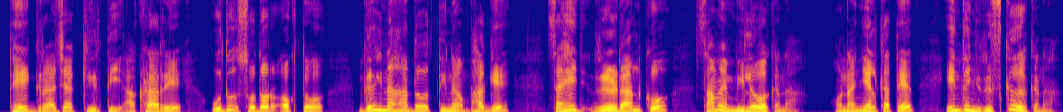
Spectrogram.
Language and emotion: Santali, happy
